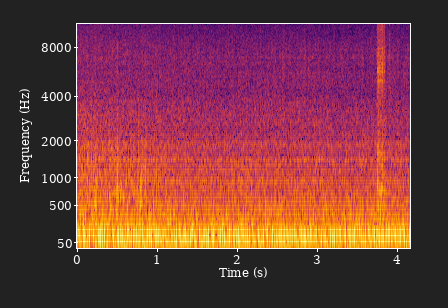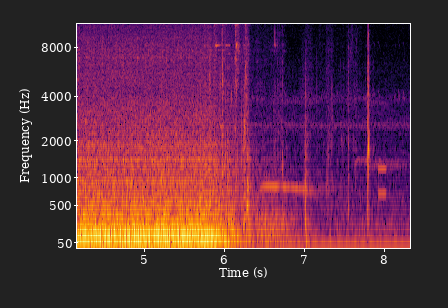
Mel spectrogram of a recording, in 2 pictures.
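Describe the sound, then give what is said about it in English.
Engine of a Jeep Cherokee drives up and stops, running loud and steady with a low hum, then cutting off abruptly near the end and leaving near-quiet with a few faint short tones. “Outside, a Jeep Cherokee drives up to the property and stops.”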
